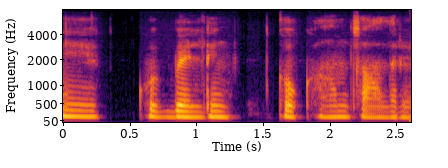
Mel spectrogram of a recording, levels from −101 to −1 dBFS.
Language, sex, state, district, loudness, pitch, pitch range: Marwari, female, Rajasthan, Nagaur, -22 LUFS, 150 Hz, 145-155 Hz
